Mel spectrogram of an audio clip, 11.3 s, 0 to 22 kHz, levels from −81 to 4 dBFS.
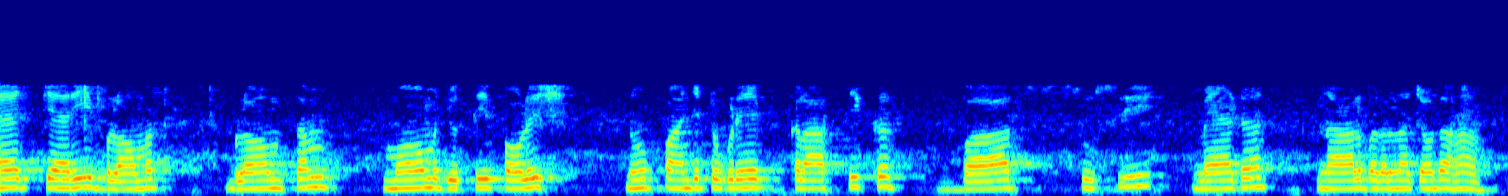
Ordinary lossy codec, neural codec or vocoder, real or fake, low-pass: none; none; real; 3.6 kHz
